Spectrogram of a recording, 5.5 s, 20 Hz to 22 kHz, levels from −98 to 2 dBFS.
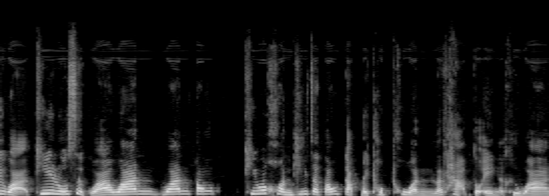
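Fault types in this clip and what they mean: No faults can be heard in this recording.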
